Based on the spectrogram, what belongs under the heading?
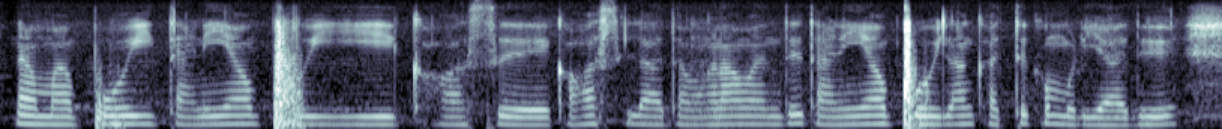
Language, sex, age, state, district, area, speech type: Tamil, female, 18-30, Tamil Nadu, Mayiladuthurai, urban, spontaneous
